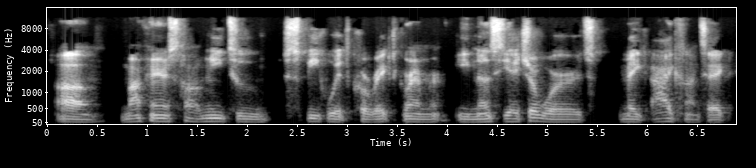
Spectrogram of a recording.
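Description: In a casual, opinionated discussion, a low-pitched man speaks emphatically, repeating his points and checking that the listener is keeping up.

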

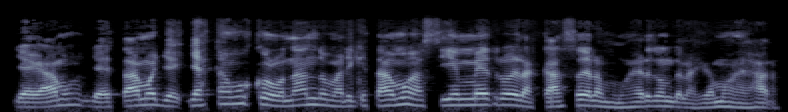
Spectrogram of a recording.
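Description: Animated slangy coastal podcaster. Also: male voice, fairly high pitch, racing, no room sound, studio quality. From Colombia. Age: young adult. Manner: slangy, animated, acts out voices in his stories. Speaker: podcast host. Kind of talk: casual podcast storytelling.

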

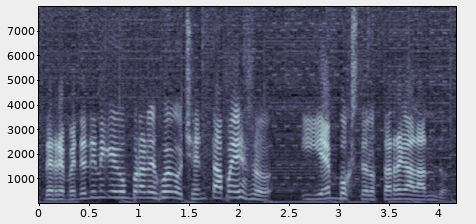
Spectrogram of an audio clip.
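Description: A man's voice: high voice, a little fast, sharp tone. A man with a Puerto Rican accent debating casually as a podcast panelist, blunt and argumentative. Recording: music behind the voice.

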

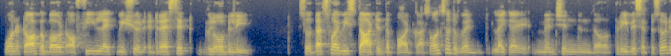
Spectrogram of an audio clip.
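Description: Young man rambling casually on a podcast. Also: mid-range voice. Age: young adult. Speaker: podcast host.

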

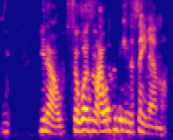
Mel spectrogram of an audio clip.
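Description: A woman's voice: mid-range voice, quick pace. A young woman from Maine, a guest in a casual podcast conversation, who tells her stories animatedly and acts out what people said. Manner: animated storytelling, acting out quotes.

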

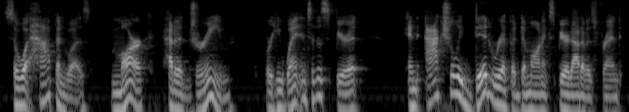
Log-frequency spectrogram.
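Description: A man with a lowish voice spins eerie stories as a podcast guest. He tells them in an animated way, acting out what people said to him, dropping low and quiet for the heavy parts. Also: normal speed, husky. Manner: animated storyteller, acts out quoted voices. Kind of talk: storytelling in a podcast conversation.

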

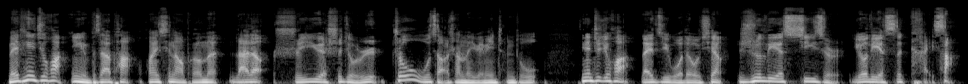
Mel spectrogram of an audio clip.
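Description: A man hosts a morning English lesson. His voice sits low but moves up and down a lot as he explains. The sound is dry and close. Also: very animated, no room sound. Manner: slow, careful pronunciation of English phrases; chatty, explaining with fillers. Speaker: English teacher and host.

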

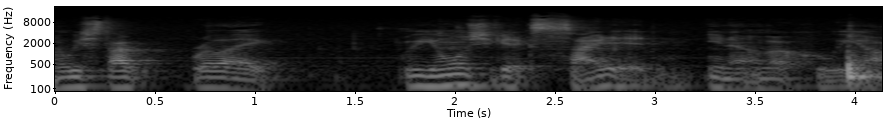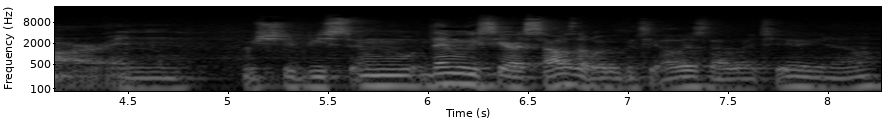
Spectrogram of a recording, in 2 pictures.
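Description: A man talking casually about spirituality, rambling and excitable, swearing now and then. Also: mid-range voice, echoey room, slight background noise.

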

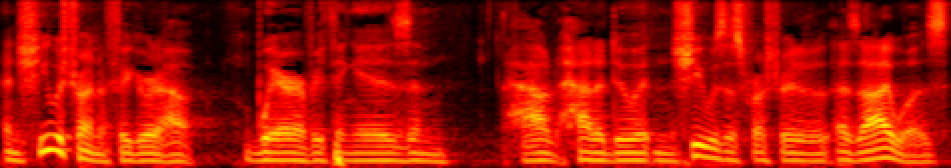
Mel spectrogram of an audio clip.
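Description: A middle-aged man speaks in a low-pitched voice made grating and congested by a head cold and sore throat. He hosts alone in a casual, diary-like style, complaining informally and with open frustration. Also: a little fast. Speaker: podcast host. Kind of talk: casual solo rant, diary-like.

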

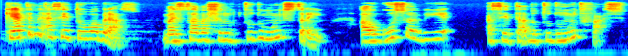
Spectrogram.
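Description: A woman narrating a novel as an audiobook in a steady storytelling delivery. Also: on the high side, brisk. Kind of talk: scripted narration.

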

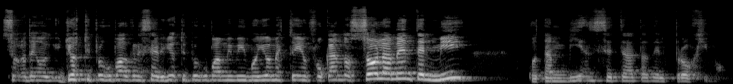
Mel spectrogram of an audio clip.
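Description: Gravelly man giving animated Torah lesson. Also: on the high side. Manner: animated, acts out dialogue in story. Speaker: Torah teacher. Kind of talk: religious lesson with storytelling.

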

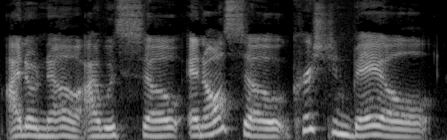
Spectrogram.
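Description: A woman's voice: fairly low pitch, a little slow. A woman co-hosting a casual podcast chat, wry and hesitant, giving frank opinions. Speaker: podcast co-host.

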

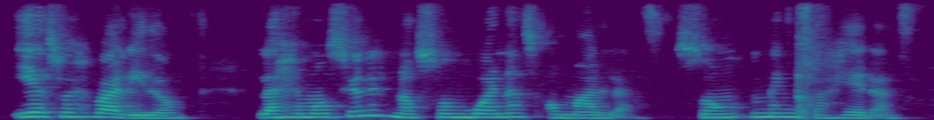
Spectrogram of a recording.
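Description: A woman's voice: on the high side, moderate pace. A woman co-hosting a talk, encouraging and addressing the listener directly. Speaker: co-host. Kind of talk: conversational talk.

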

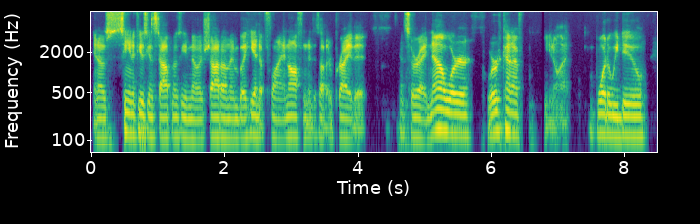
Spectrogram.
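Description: A man's voice: lowish voice, fairly even intonation, fast talker, vocal fry, sharp tone. A man co-hosting a podcast, telling a hunting story in a loose, rambling way with lots of fillers and restarts. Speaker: podcast co-host recounting his hunt. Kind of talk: casual storytelling.

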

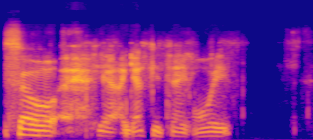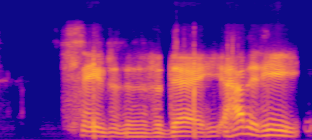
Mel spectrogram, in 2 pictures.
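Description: A man's voice: medium pitch, takes it slowly, sharp tone, dry recording. A man co-hosting an unscripted book podcast, rambling casually and swearing now and then. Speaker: podcast co-host. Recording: dry, dull lo-fi sound.

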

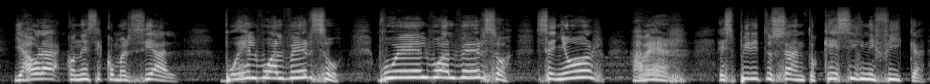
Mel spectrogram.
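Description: A man, a pastor, preaching a sermon to his congregation, mixing jokey asides with repeated shouted emphasis. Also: high voice, creaky.

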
